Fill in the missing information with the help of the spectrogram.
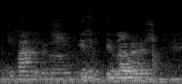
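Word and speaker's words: Evanovich: How do you pronounce that Ivanovic's name? Is that right? Ivanovich.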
